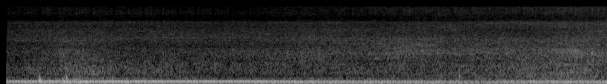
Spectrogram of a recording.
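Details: 2007 Toyota Tacoma TRD Sport 4.0 L 1GR-FE, 239,000 miles, idling with a light loose knock roughly four a second; owner believes piston slap, noise unchanged since 180,000 miles, unconfirmed.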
